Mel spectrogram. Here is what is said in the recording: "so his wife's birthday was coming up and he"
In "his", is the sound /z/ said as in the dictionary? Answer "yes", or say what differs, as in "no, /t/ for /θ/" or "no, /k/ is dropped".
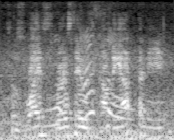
no, /s/ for /z/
